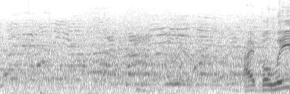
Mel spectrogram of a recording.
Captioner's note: crowd yelling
